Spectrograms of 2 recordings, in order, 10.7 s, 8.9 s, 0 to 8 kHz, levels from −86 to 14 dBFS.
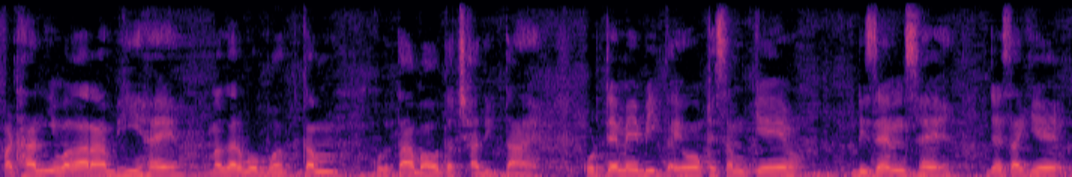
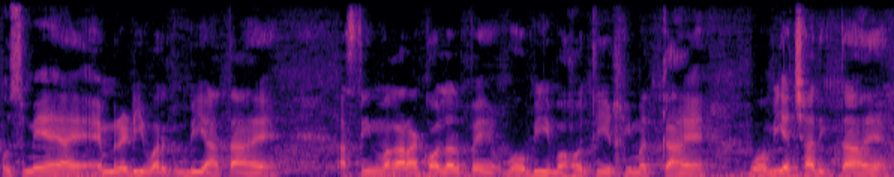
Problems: constant background noise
